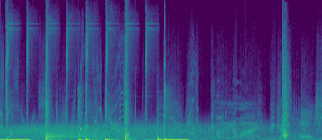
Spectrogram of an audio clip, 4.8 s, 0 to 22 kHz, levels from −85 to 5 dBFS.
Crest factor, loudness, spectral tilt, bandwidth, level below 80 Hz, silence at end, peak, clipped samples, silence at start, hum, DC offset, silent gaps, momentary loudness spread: 16 dB; -20 LUFS; -6 dB/octave; over 20 kHz; -20 dBFS; 0 s; -2 dBFS; under 0.1%; 0 s; none; under 0.1%; none; 17 LU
